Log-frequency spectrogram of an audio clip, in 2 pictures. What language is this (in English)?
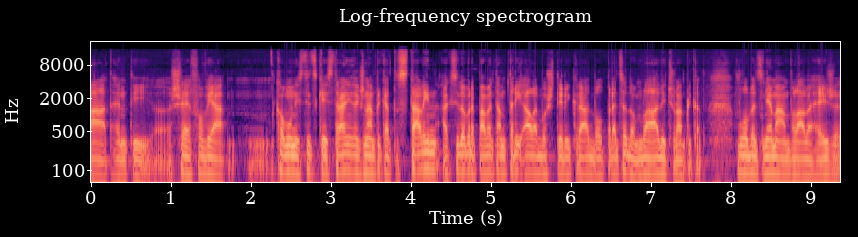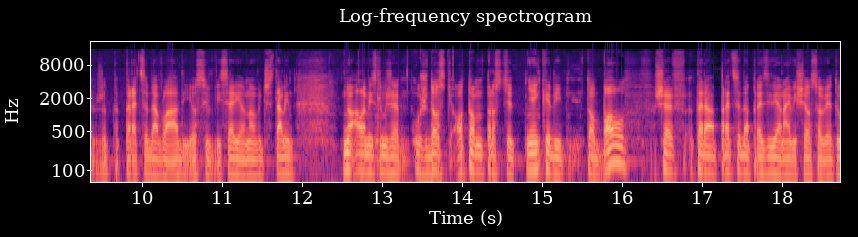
Slovak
